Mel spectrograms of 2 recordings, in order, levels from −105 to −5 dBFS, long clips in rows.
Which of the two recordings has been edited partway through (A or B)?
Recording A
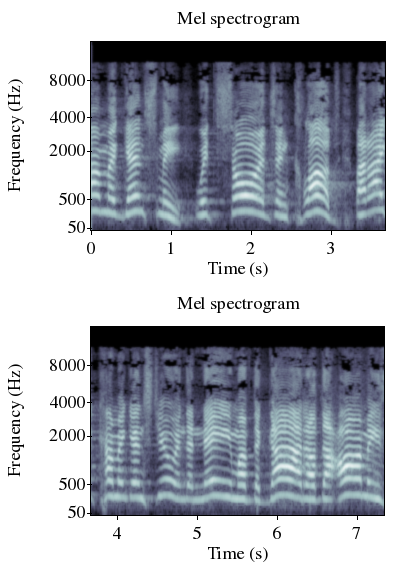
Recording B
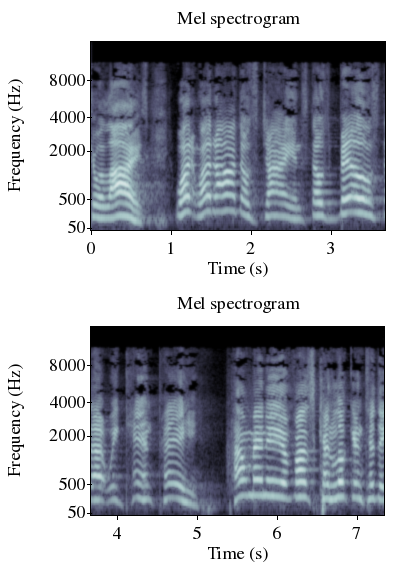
B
